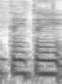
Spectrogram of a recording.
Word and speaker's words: Tintin: How should Tintin be pronounced? Tintin. But that's the hard part, is trying to... That sound, that stupid sound, is really hard to... like, equivocate to anything, so it's really hard to get the right pronunciation of it. But the sound in French is difficult because it comes from the top of the throat.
